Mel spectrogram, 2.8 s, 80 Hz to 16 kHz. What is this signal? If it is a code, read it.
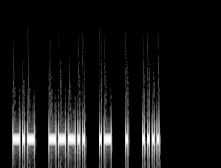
Morse code, heard as a keyed tone, about 40 wpm, spaced as for 29 wpm, 700 Hz. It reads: K8AEH
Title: USA Call Signs - 5 Characters - 2x Character Spacing - 40wpm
